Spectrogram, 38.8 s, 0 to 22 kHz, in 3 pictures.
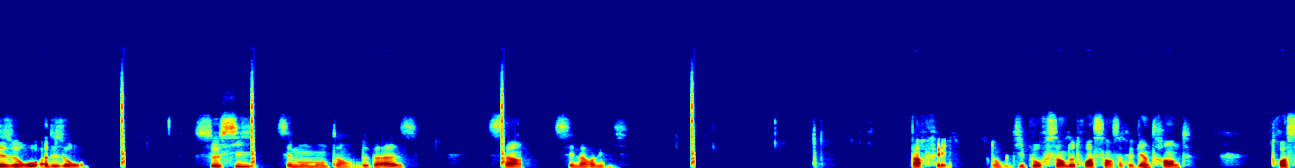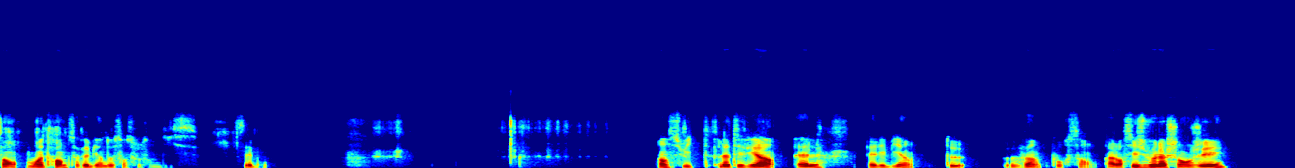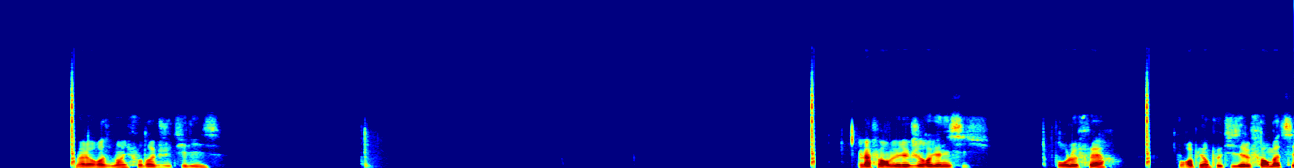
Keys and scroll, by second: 8.0 Return, 30.4 shift+é, 31.3 shift+à, 32.0 Return, 36.1 Return.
